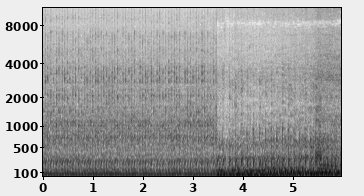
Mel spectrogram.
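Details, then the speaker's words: 2011 Harley-Davidson Heritage Softail after three years of storage, running after a failed fuel pump was replaced and fresh fuel added. It holds a steady, loping V-twin idle, then revs a little harder, firing evenly without stumbling; it runs properly. "starts now runs good uh put some good fuel in it and uh should be good to go for a little while anyway"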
